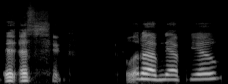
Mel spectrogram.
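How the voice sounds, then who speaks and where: A man on a casual podcast, talking in animated bursts with stammering restarts and dropping low when he turns reflective. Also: slow pace, clear, resonant tone, dry recording, clean studio sound. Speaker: podcast co-host.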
